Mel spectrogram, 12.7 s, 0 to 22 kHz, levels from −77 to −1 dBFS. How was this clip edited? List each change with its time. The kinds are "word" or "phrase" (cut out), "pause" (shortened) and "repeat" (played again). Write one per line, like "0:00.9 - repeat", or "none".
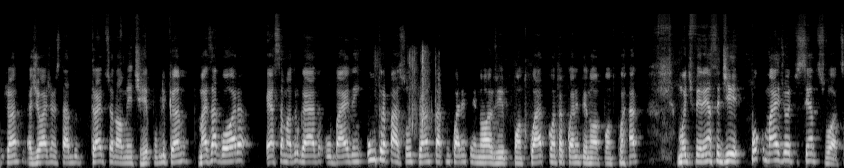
0:01.3 - pause
0:02.9 - pause
0:11.2 - word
